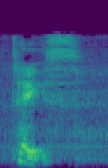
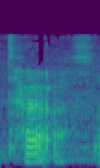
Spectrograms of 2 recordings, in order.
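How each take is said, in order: First: The vowel glides toward an 'ee' sound. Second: The vowel stays steady with no glide. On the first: This is the regional Gotland form. "this is like the area specific word for girl" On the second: This is the speaker's home form. "We would say it without the the uh, the the I"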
